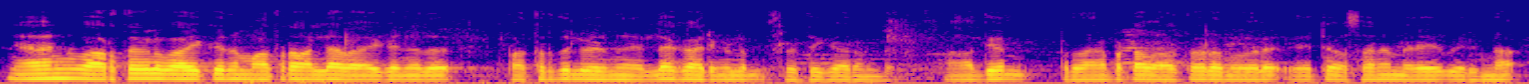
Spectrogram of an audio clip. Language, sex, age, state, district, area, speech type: Malayalam, male, 45-60, Kerala, Idukki, rural, spontaneous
